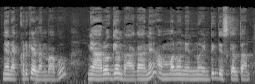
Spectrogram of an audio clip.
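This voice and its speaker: A woman's voice: lowish voice, fairly even intonation, brisk, mellow, lightly acted. Woman voicing Vidyadhar, a firm young husband. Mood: reassuring. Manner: firm, scolding. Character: firm young man, a lawyer and father.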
